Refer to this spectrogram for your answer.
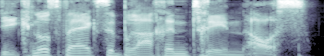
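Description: A man's voice: on the low side, lively intonation, measured pace, vocal fry, no echo. A man narrating a comic fairy tale in a dry, playful storytelling manner.

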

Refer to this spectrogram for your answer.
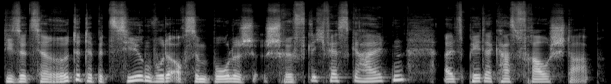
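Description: Guy on a crime podcast, middle pitch, reads his script pretty matter-of-fact. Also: measured pace. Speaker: podcast co-host.

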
